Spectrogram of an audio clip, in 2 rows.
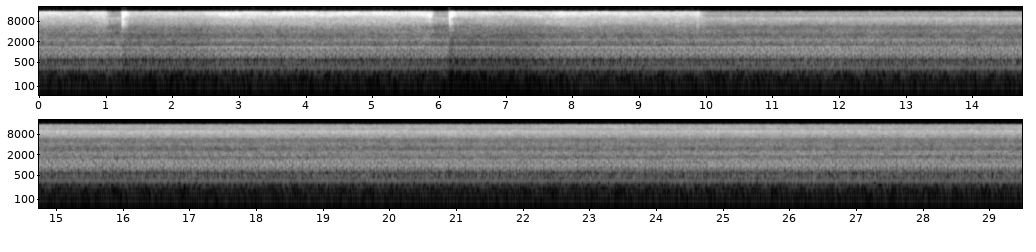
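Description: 29-gallon air compressor running steadily with a constant motor hum. Over it, a hiss of air from the LVLP spray gun, with a couple of sharp clicks early on, drops away about ten seconds in.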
